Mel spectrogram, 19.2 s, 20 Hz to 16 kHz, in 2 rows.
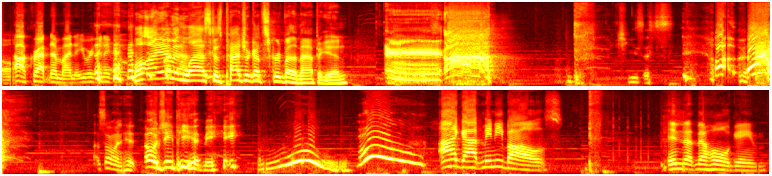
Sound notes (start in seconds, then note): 4.8 imitates a truck horn; 8.8 laughing; 9.3 screams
